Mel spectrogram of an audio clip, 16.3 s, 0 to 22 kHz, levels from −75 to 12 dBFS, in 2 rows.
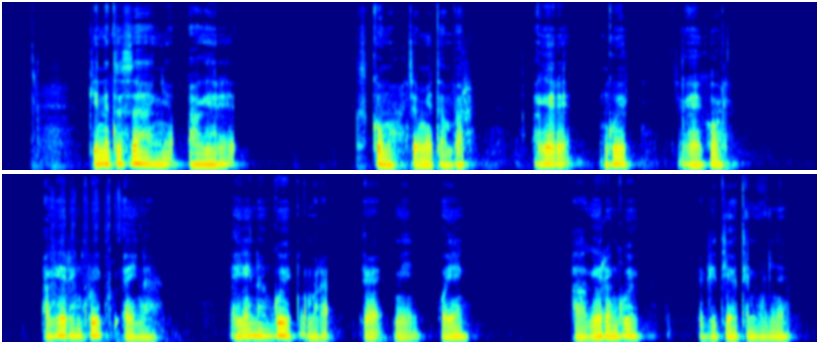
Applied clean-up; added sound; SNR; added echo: neural mask model DeepFilterNet 3.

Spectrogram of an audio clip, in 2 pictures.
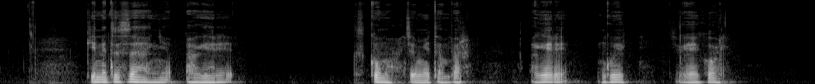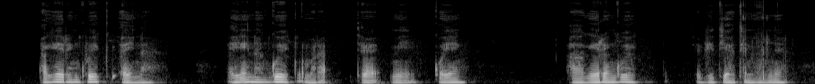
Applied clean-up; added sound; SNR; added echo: none; none; none; none.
